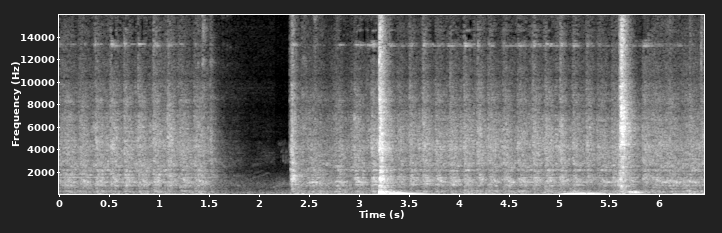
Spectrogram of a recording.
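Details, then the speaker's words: Dad's carbureted car: cranks and catches, then two sharp cracking bangs seconds apart; intake backfire while starting, loud as a gunshot; owner suspects timing 180 out, unconfirmed. "okay so so that last backfire that you heard in the car it was so hard it knocked over a stack of cans i had in my toolbox uh scared the crap out of my wife"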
